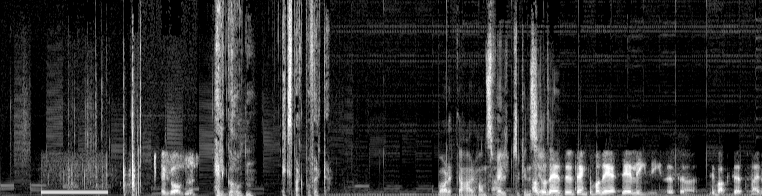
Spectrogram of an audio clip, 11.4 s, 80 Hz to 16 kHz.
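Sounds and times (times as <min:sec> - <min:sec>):
telephone ringback tone: 0:00.5 - 0:01.7
speech: 0:02.4 - 0:05.1, 0:06.6 - 0:11.4.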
